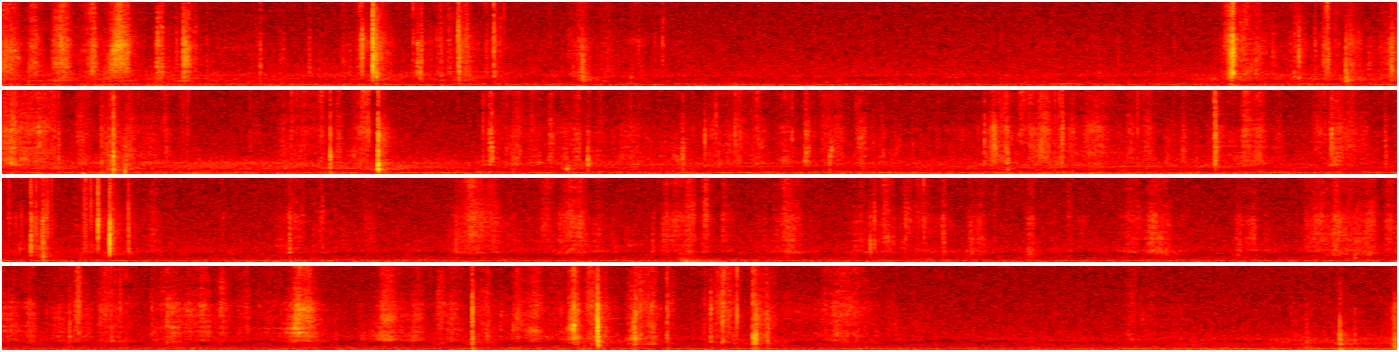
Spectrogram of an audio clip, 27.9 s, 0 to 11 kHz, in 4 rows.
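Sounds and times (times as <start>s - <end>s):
wallet clicking and rustling: 0.0s - 3.3s, 6.1s - 14.7s, 20.5s - 24.9s.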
